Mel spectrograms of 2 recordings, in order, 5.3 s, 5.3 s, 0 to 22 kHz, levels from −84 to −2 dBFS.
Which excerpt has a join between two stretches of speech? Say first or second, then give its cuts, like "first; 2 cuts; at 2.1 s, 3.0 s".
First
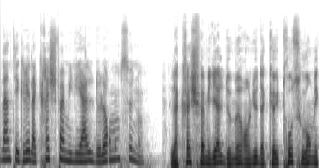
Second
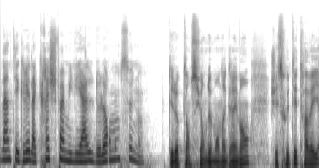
second; 1 cut; at 2.7 s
